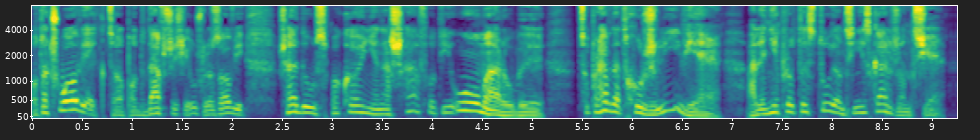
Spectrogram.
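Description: A man voicing a cold, sardonic aristocratic count who lectures in measured, scornful tones in an audiobook. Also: fairly high pitch, very animated, breathy edge, no room sound, studio quality, voice pushed up. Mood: coldly scornful.

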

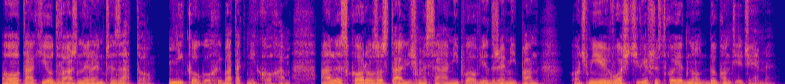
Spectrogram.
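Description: A man reading an audiobook, voicing an eager, impulsive young nobleman with a husky voice. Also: fairly low pitch, big pitch swings, normal speed, no room sound, studio quality.

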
